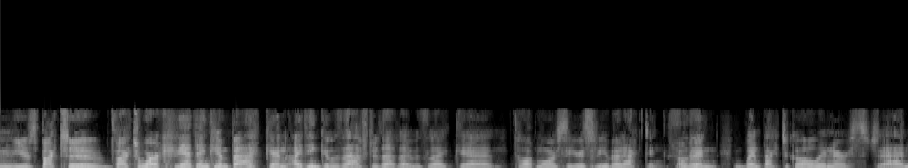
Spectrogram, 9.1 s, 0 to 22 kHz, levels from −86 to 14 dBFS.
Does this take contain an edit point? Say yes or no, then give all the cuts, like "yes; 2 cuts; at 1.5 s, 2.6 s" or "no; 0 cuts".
yes; 2 cuts; at 5.0 s, 7.3 s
